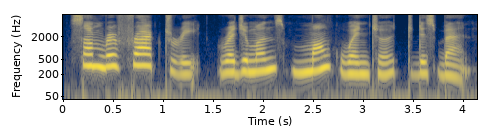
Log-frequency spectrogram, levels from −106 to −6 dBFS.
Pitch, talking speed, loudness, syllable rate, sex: 245 Hz, 100 wpm, -18 LUFS, 4.1 syllables/s, female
